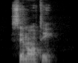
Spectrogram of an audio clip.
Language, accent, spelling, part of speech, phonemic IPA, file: French, France, cémenter, verb, /se.mɑ̃.te/, LL-Q150 (fra)-cémenter.wav
- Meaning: to cement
